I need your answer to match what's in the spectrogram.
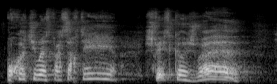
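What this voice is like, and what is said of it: Shouting, angry teenager's voice. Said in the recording (French): “Mais pourquoi tu cries?”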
